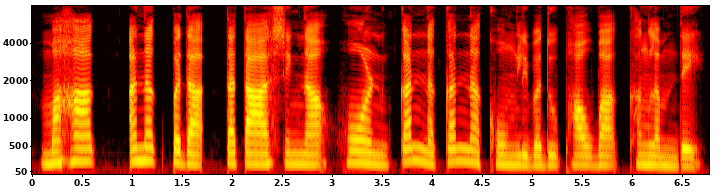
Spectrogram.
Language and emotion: Manipuri, neutral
